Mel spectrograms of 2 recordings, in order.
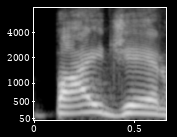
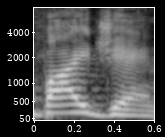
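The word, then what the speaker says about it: Bijan: to me it's clear-cut it's going to be by Jan Robinson now some people say well Joe why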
